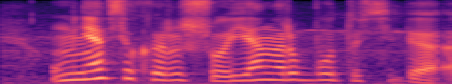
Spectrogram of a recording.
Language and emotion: Russian, neutral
